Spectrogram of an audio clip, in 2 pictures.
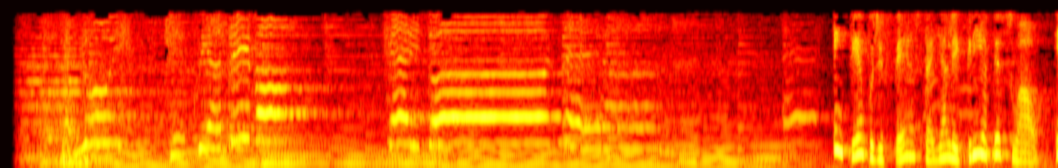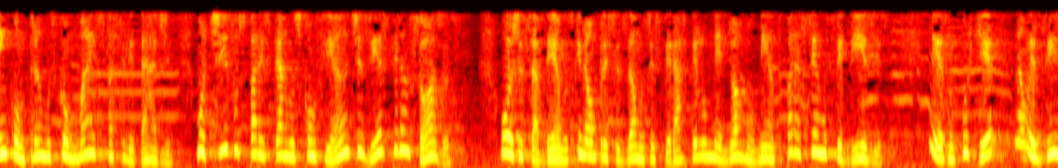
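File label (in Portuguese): ANO NOVO NEUTRO, Feminino; Telemensagens; Natal e Ano novo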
